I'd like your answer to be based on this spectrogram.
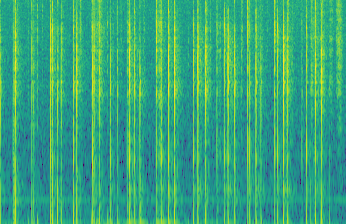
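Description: Long nails tap rapidly on a large, hollow, empty cardboard tube held near a table. A quick, uneven run of sharp, dry clicks, each with a soft hollow thump beneath, dies away instantly with no ring. A faint steady tone sits underneath the whole run.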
